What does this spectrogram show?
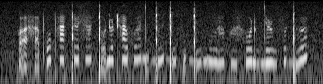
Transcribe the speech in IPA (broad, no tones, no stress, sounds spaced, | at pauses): qʷ a̰ h a̰ pʼ o pʰ a ǃ ʏ s a̤ ǃ o̰ ɖ ɵ ʈʰ a χʷ a̤ d ṵ ɡ͡ǃ ʉ ɡ͡ǃ u f ṵ ɡ͡ǃ ṳ b u v a̤ qʷ a̤ h o ɖ ṳ d ʏ ɭ ṳ f ɵ ɡ͡ǃ ɵ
